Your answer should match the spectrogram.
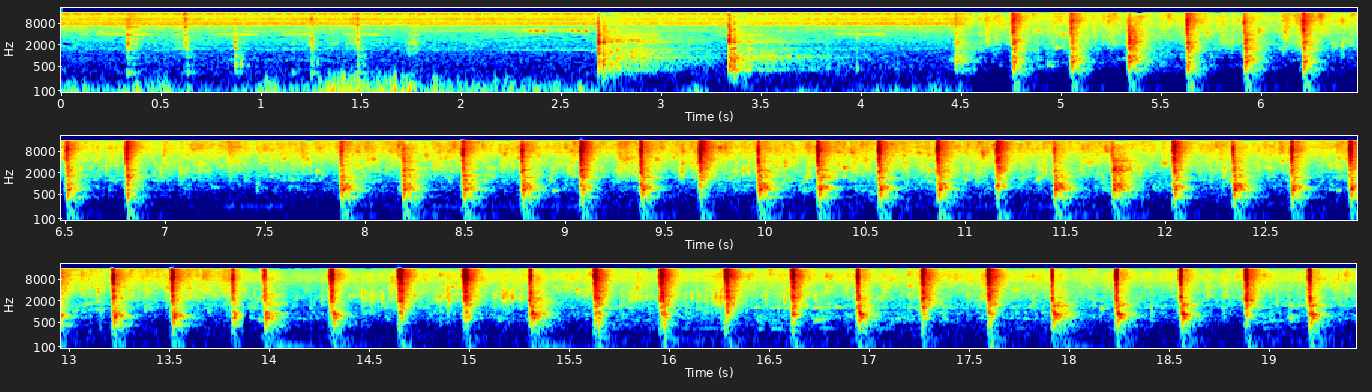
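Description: A machete chopping leafy greens against a wooden block: quick, regular knocks about three a second, with a short pause a few seconds in. Before that, at the start, there are a few low thumps.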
